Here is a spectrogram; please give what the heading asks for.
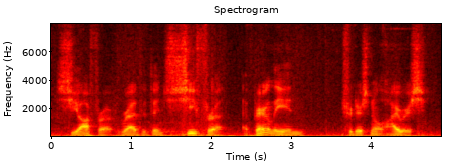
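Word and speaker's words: Siofra: said it's she offers so I went with shiafra but um I've been told by people who all who are Irish that is pronounced shifra uh so all this time I guess I've been mispronouncing at humble apologies but I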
